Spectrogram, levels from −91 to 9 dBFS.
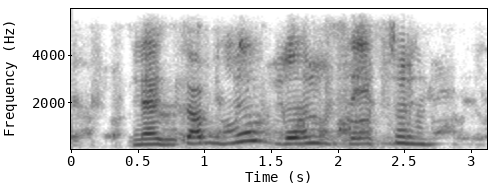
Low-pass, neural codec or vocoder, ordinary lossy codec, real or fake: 5.4 kHz; codec, 16 kHz, 0.8 kbps, ZipCodec; Opus, 32 kbps; fake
